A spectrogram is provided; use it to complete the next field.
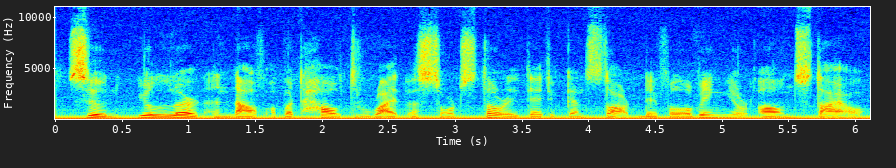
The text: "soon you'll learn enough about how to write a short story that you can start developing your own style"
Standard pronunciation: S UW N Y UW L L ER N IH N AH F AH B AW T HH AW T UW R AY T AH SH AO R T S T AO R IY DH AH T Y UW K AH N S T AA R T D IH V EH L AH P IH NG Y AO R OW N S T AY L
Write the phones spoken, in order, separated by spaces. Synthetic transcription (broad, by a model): S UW N Y UW L L ER N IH N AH F AH B AW T HH AW T UW R AY T AH S AO R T S T AO R IY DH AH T Y UW K AH N S T AA R T D IH V EH L AH P IH NG Y AO R OW N S T AY L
